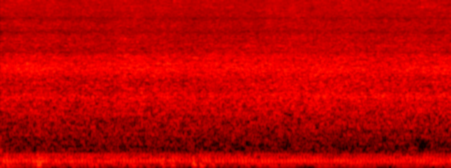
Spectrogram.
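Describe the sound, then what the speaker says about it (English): A garden tiller churns up dirt some distance away, a steady low engine drone running unbroken and fairly faint throughout. "it's my dad back there tilling up some dirt for me. Just playing, he's tilling up the garden."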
